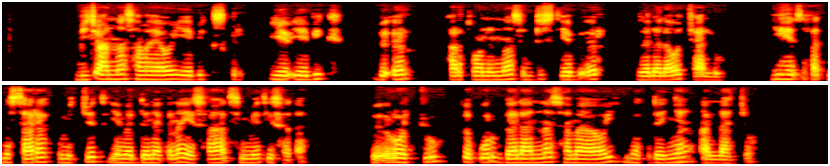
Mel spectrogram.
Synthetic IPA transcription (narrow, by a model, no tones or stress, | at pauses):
bit͡ʃʼanːasəmajawi | jɛbikʰ | bɨʔɨɾ | kʰaɾt̪ʰo̞nɨnːasɨd̪ːɨst̪jɛbɨʔɨɾ | zələləwo̞t͡ʃːa̰lːu | jɪhɨsʼɨfət̪məsːaɾjakʰɨmɨt͡ʃʼːɪt̪jɛməd̪ːənəkʼɨnːajɛsɨɾhat̪sɨmːe̞t̪jɪsət̪ʼa̰l | b̥ɨ̰ʔɨ̰ɾo̞t͡ʃːut̪ʼɨkʼuɾd̪əlanːasəmajawiməkd̪əɲːaa̰lːat͡ʃːɛ̰w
